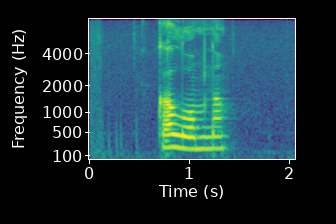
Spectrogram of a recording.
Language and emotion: Russian, neutral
